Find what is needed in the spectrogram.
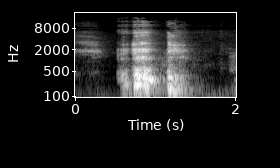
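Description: A man clearing his throat with two short, rough bursts about half a second apart.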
